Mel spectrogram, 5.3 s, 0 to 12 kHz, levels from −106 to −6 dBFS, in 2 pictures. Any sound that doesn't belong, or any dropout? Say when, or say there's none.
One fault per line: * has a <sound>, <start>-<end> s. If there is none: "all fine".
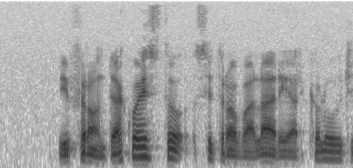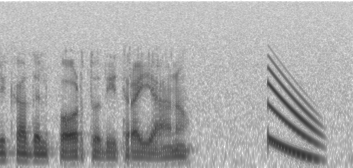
* has a chirp, 4.7-5.1 s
